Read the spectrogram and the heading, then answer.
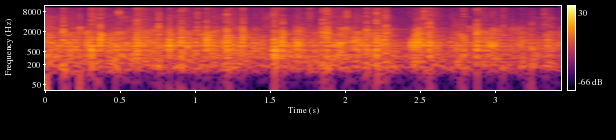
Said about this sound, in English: And we will, as you're leaving, we'll give you a round of applause, General.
